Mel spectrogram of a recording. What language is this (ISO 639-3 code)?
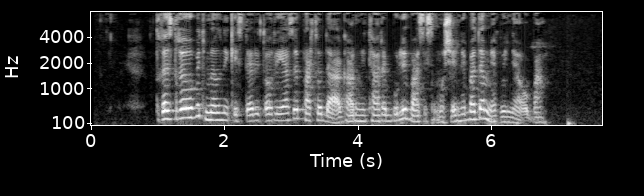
kat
